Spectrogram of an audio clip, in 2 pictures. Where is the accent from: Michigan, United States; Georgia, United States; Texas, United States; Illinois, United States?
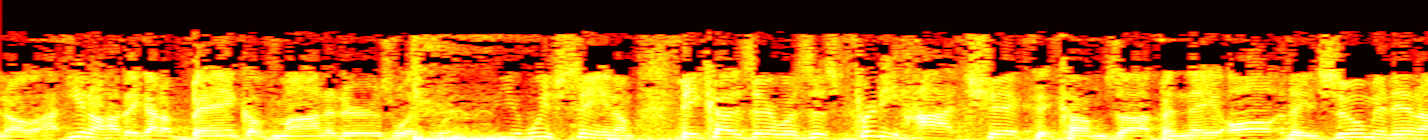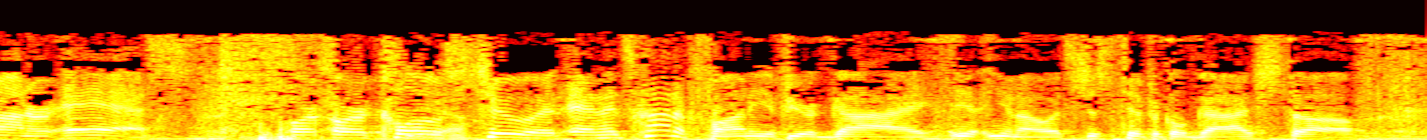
Michigan, United States; Detroit; So when I was growing up in Detroit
